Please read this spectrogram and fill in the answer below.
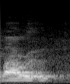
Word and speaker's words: Baru: The other thing we do out there, and this is in Baru, and that's spelled correctly, but we say Baru, is we dedicate church buildings.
